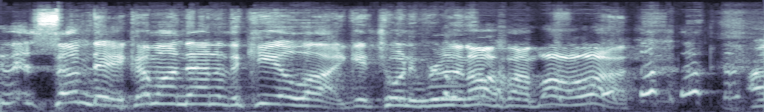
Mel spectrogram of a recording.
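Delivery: high-pitched, fast radio car commercial announcer voice.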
